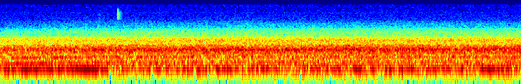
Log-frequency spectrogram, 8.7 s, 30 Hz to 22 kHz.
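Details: Nanlite FS-300 LED light, stock cooling fan before Noctua NF-A12x25 swap (fix cut noise over 10 dB): steady whooshing rush with a low hum underneath, fan running louder than it should.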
